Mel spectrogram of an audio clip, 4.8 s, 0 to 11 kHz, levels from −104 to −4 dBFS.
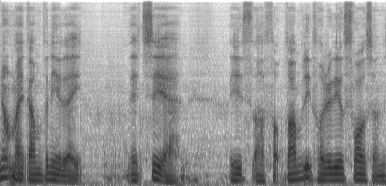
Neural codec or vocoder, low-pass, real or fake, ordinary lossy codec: autoencoder, 22.05 kHz, a latent of 192 numbers a frame, VITS, trained on many speakers; none; fake; none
